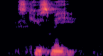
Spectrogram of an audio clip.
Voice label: "excuse me" mild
